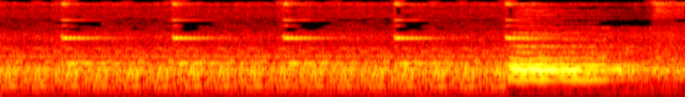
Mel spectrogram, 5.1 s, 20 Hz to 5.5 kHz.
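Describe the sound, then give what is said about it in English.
Passenger train number 115, the City of Las Vegas, rolls along on track one with a steady rumble and rhythmic clacks, then a loud, sustained horn blares near the end. No one speaks. “race on track one, train number 115, the city of Las Vegas.”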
